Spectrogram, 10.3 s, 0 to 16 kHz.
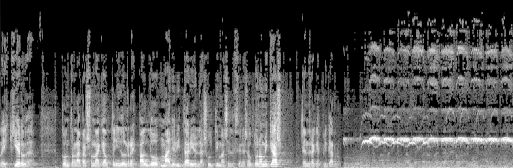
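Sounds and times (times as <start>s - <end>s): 
speech: 0.0s - 7.2s
busy murmur of people: 6.8s - 10.2s
protesters blowing whistles at a train station entrance: 6.9s - 10.2s.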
